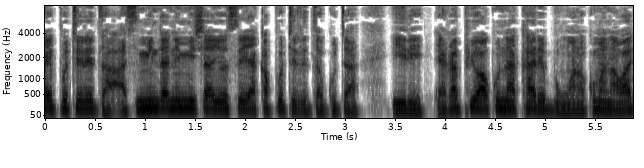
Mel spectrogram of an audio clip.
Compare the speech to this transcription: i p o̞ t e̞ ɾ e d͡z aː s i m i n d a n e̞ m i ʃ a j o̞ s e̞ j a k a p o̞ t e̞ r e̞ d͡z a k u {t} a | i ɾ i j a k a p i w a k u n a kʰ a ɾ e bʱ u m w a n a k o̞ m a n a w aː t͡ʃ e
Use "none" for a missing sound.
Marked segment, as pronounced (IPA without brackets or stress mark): t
